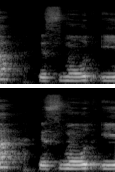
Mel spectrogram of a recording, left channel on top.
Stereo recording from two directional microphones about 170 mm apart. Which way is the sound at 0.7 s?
Centre (ahead or behind).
